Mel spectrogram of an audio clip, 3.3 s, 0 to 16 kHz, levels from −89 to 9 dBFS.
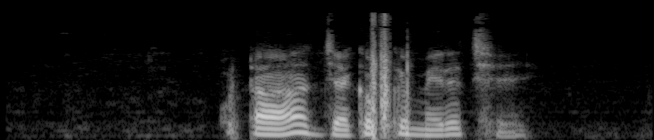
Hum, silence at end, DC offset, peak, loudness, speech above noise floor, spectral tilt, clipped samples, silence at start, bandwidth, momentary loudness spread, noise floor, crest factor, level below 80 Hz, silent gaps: none; 0.65 s; under 0.1%; -2 dBFS; -19 LUFS; 50 dB; -7 dB/octave; under 0.1%; 1.15 s; 11.5 kHz; 23 LU; -69 dBFS; 20 dB; -50 dBFS; none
